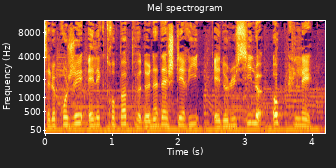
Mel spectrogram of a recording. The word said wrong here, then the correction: Hocher: Hein, on va pas hocher, pardon, Lucille Hocher. Si elle nous écoute, la pauvre, si j'écorche son nom, elle va m'en vouloir.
